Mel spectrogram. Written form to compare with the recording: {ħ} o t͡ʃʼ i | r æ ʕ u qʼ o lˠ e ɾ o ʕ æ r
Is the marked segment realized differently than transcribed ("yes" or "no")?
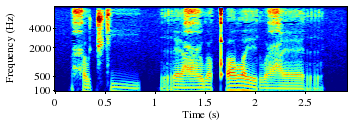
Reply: no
